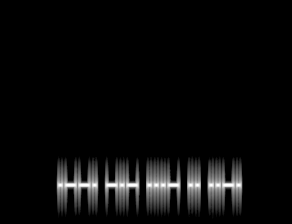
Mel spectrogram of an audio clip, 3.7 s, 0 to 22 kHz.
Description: Morse code, heard as a keyed tone, about 27 wpm, 700 Hz. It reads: PKVIF
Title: Code Groups - 5 Letters - 28wpm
